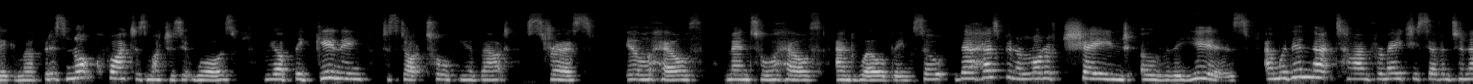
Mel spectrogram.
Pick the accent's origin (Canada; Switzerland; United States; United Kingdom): United Kingdom; London; I'm from London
